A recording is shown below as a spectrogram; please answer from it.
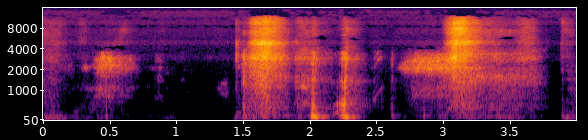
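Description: A man laughing in several short, breathy bursts, the longest about three seconds in.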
